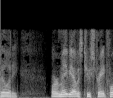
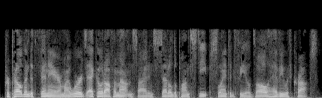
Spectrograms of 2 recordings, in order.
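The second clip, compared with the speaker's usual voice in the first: usual speaking voice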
